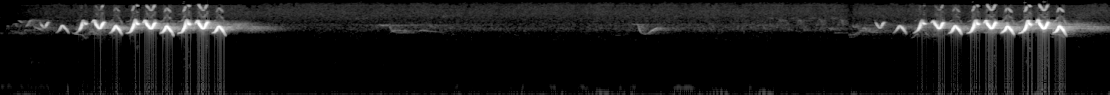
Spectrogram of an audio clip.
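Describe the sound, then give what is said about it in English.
A common yellowthroat sings its rolling witchity-witchity song twice, each phrase a bright run of about two seconds of quick repeated notes, separated by a long quiet gap. “Now let's hear the typical witchity witchity song one more time.”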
